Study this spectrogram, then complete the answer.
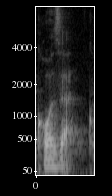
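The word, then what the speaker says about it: Xhosa: And the tribe is the Kosa people. But if you can't pronounce that, then you can just say Kosa.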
